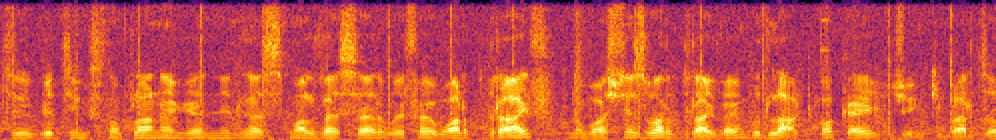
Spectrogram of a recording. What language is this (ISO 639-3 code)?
pol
